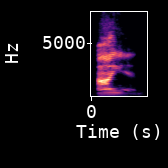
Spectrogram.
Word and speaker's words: Ayin: it interesting am right ion is pronounced like yeah so thank you um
